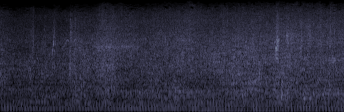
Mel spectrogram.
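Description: A steady low motor-like hum under a broad hiss of background noise, with a few faint short clicks.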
